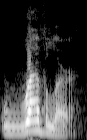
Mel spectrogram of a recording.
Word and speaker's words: reveler: Stress goes on the first syllable, reveler, reveler.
